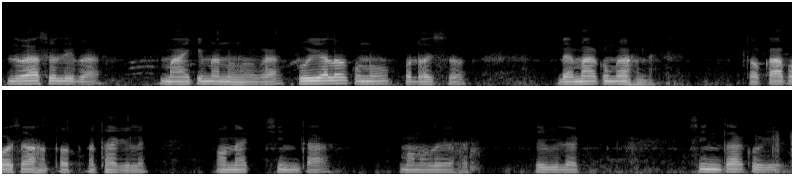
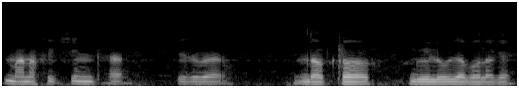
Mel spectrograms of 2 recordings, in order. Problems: background sounds at intervals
